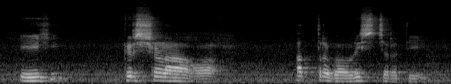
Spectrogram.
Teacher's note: जब किसी व्यक्ति को दूर से पुकारते हैं तब संबोधन पद के अंतिम वर्ण को 3 मात्रा का समय लगाकर बोलते हैं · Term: प्लुत स्वर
